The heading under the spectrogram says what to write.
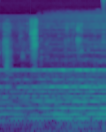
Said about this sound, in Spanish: Déjame tomarme un poquito de café. refrescarme la garganta para este tema.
